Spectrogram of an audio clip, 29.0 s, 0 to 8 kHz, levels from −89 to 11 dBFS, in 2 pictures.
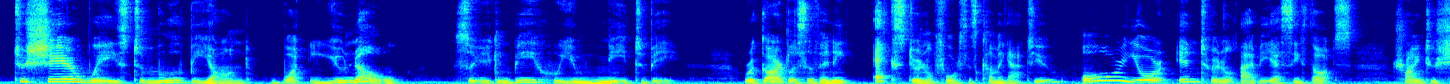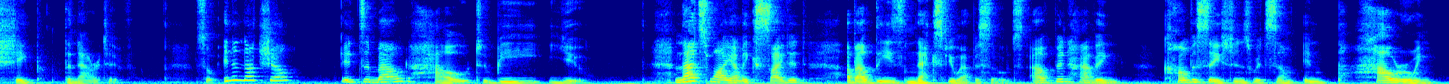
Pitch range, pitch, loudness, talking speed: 125-175 Hz, 140 Hz, -29 LUFS, 130 wpm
